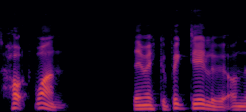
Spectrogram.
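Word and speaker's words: Hotone: It says pronounced Hot One.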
